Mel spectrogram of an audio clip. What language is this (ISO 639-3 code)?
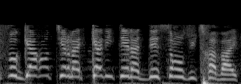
fra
